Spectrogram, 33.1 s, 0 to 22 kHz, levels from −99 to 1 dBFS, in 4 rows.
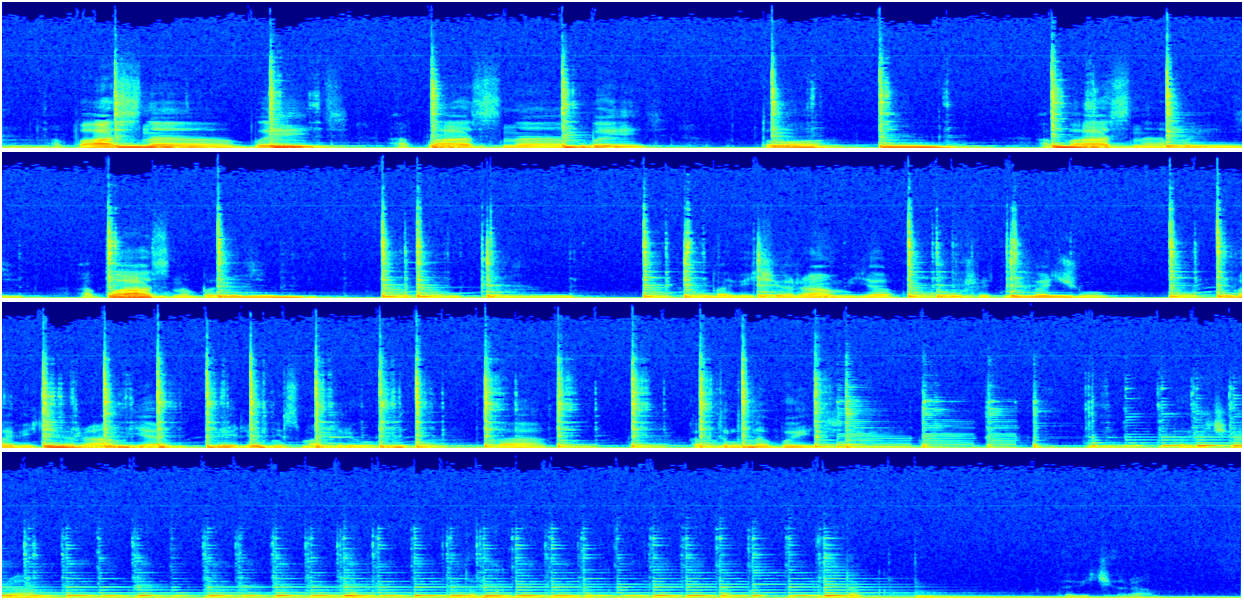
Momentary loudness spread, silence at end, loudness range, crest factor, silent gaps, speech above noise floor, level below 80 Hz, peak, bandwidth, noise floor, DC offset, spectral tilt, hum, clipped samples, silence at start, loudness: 19 LU; 0.35 s; 8 LU; 22 dB; none; 33 dB; -68 dBFS; -6 dBFS; 19.5 kHz; -59 dBFS; 2%; -5.5 dB/octave; none; under 0.1%; 0 s; -28 LUFS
